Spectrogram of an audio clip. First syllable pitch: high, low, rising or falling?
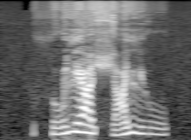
rising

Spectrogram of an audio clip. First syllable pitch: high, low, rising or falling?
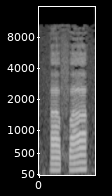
low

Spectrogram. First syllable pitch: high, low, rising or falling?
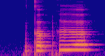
low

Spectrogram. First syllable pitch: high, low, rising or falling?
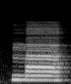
high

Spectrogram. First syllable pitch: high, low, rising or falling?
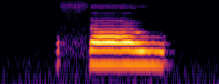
high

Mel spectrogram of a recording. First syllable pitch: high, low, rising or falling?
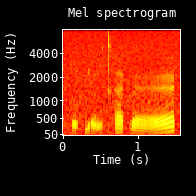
rising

